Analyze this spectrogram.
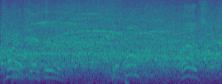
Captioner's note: crowd cheering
